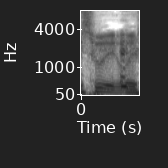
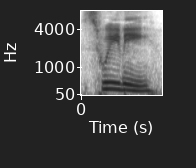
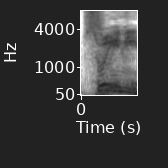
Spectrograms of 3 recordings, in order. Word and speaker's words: Sweeney: Sydney Sweden. What's her name? Sydney Sweden or how do you say her name? Sydney, Sweden. Is that her name? Sweeney. Sweeney.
